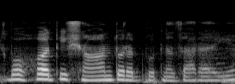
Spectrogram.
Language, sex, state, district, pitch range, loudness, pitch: Hindi, female, Chhattisgarh, Korba, 185-220 Hz, -20 LUFS, 195 Hz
